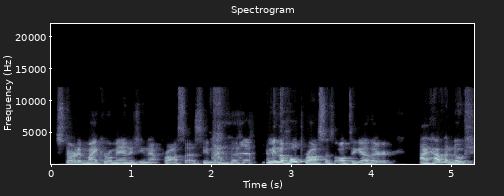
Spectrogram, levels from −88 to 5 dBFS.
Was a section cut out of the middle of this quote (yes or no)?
yes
